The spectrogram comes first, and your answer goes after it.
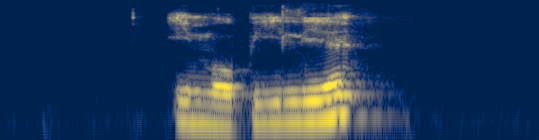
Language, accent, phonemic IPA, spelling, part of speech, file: German, Austria, /ɪmoˈbiːli̯ə/, Immobilie, noun, De-at-Immobilie.ogg
- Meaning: real estate, property which cannot be moved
